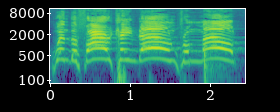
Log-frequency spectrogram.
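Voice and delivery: high, loud despairing cry to God; Elijah crying out. Retold or imitated. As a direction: shout the prophet's lament up to heaven. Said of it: "Elijah's saying".

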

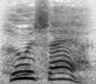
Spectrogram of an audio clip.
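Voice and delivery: very soft, breathy question; quietly, struck by the sight of her; hushed wonder. Retold or imitated. Boaz spotting Ruth in the field, hushed and struck. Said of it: "I can hear him say".

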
